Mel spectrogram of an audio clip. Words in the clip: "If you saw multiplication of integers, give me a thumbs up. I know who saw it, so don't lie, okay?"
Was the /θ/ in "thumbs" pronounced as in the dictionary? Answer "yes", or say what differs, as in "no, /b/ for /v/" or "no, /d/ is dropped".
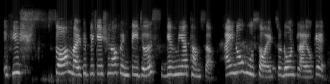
no, /t/ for /θ/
